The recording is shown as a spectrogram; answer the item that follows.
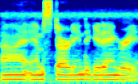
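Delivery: ordinary talk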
